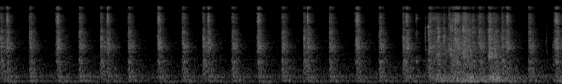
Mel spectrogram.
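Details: Idle No. 3 crossbar telephone switching system, camera in its aisles with step-by-step interrupter relays in background: steady dry ticking about four per second with faint hiss; normal idle.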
